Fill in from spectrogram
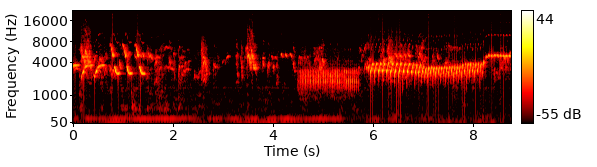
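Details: Birds raised in cages singing as a group, 14 March 2026: tumbling high twittered phrases, a short burred trill, then a long rapid ticking trill closing on a thin whistle, with a low hum early on.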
